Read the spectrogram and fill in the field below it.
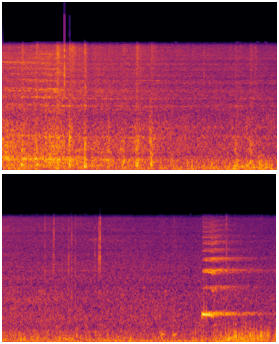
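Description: A train rolls away, its wheels rumbling and clattering on the rails as it fades.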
